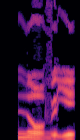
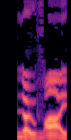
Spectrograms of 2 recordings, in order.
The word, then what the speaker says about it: Новые: Новые, new. Plural, feminine form of the adjective. – Новые. – Новые. The Y at the end of the word is pronounced like the I in the word bit.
